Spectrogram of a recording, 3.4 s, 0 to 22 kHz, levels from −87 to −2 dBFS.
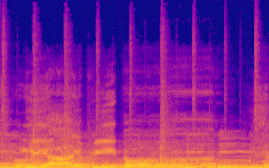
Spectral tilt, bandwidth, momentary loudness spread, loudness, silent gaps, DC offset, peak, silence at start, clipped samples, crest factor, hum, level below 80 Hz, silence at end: -6.5 dB/octave; 19 kHz; 4 LU; -13 LUFS; none; under 0.1%; 0 dBFS; 0 s; under 0.1%; 12 dB; none; -18 dBFS; 0 s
